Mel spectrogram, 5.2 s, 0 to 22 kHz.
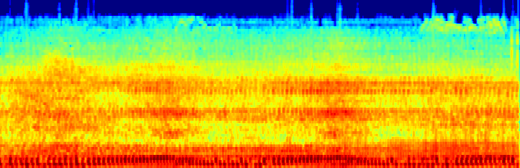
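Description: A Seher 63 BRT motorcycle revs hard while being ridden, its loud, rough engine drone pulsing steadily and up close throughout, with constant wind roar layered over it.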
